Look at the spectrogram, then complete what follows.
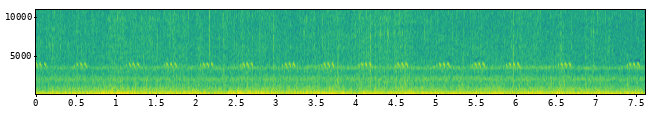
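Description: A cricket chirping at an even pace, about two short chirps a second, over a faint low rumble of background noise.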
